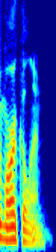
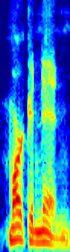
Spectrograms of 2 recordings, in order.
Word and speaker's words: Markkanen: a week ago Lori markelin or actually I'm butchering his last name how do you say his last name markkanen you were close Mar Lori marinin he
